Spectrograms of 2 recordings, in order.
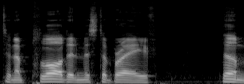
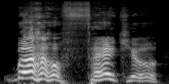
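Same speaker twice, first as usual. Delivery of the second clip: grateful Mister Messy; 9 semitones higher, 10 dB louder, much slower than usual. Acted. Rescued Mister Messy thanks him.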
